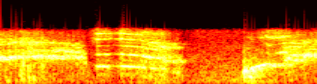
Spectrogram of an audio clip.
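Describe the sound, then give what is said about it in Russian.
A young woman screams hysterically in high, strained bursts, muffled from behind a door at the neighbours', with a brief pause before another anguished cry rises. “Здравствуйте, нам бы полицию вызвать, а то соседи какая-то буйня происходит, девушка орет прямо истерически.”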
